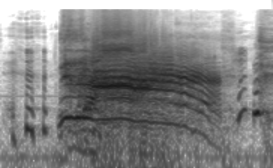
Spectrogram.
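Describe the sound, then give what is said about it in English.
A man, screaming in character as if being zapped with electricity, lets out a loud, sustained scream lasting about two seconds, mock-pained, shifting back and forth as he screams, with brief bits of speech just before and after it. “And he kind of shifts back and forth screaming.”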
